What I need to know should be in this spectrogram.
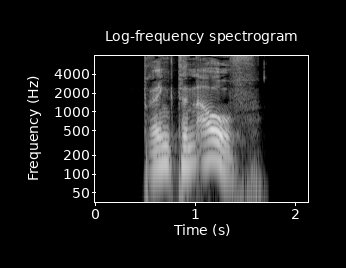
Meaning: inflection of aufdrängen: 1. first/third-person plural preterite 2. first/third-person plural subjunctive II
- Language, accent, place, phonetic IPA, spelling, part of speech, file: German, Germany, Berlin, [ˌdʁɛŋtn̩ ˈaʊ̯f], drängten auf, verb, De-drängten auf.ogg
